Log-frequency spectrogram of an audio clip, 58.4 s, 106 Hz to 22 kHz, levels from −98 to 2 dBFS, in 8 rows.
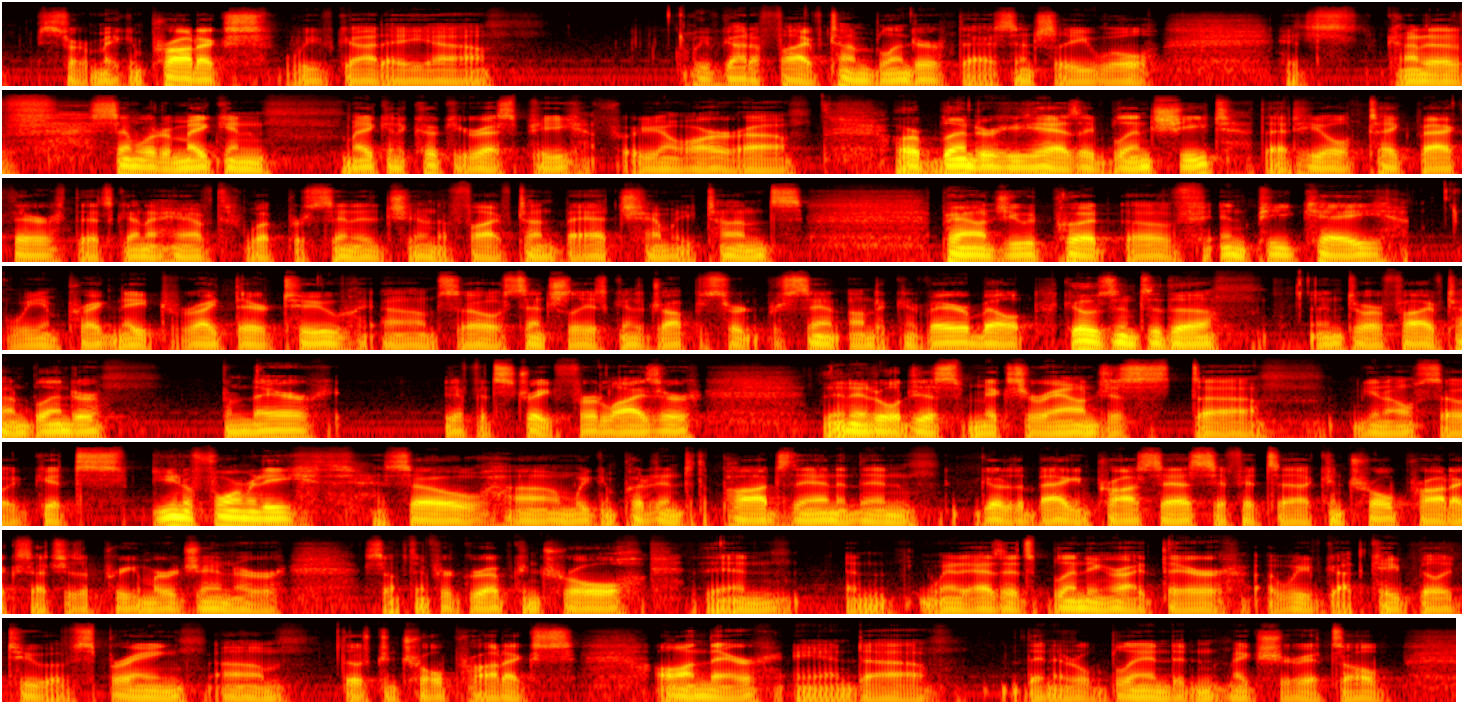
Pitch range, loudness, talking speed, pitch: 75-85 Hz, -34 LUFS, 175 wpm, 80 Hz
